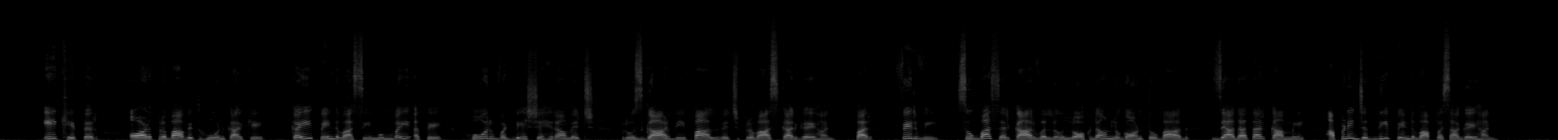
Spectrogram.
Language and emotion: Punjabi, neutral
